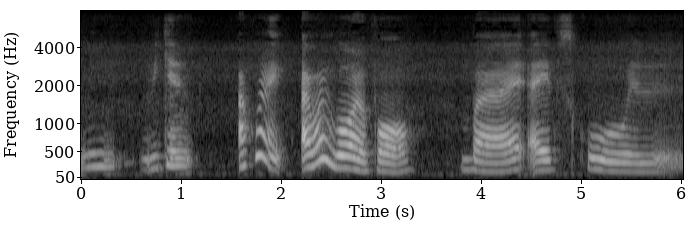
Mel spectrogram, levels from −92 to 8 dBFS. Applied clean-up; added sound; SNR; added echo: none; none; none; none.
